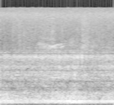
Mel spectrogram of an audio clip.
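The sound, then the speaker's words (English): A rocket ship's jet brakes roar loudly and steadily, belching fire as it comes down to land on a field, a deep rumble with a constant low droning hum and no voices. “Her jet brakes belching fire. She's right over the field now. She's coming down.”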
